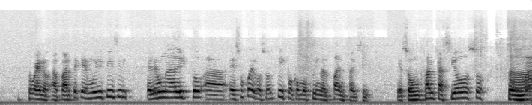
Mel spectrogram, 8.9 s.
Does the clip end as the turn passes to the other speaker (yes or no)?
no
